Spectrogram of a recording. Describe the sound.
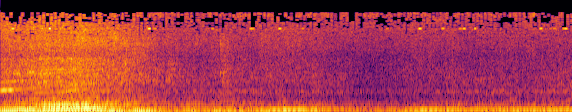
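A car engine revs hard as the car drives off, a loud throaty roar at the start that eases after a couple of seconds into a steadier low rumble that continues to the end.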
